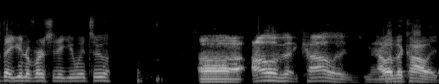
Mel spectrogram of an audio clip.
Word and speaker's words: Olivet College: I can never pronounce it, man. What was that university you went to? Olivet College, man.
